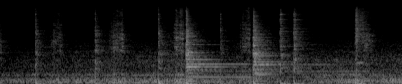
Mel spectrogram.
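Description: Metal spatula scraping and tapping on a steel griddle as it cuts a thin pancake sheet into pieces, a string of short scrapes and clicks. About halfway through comes a brief metallic ringing squeal of metal on metal.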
